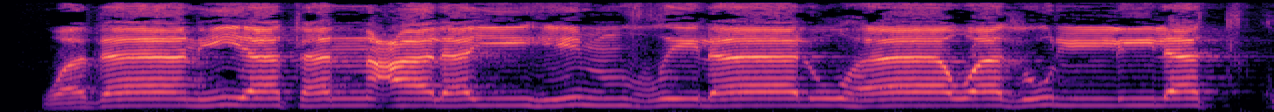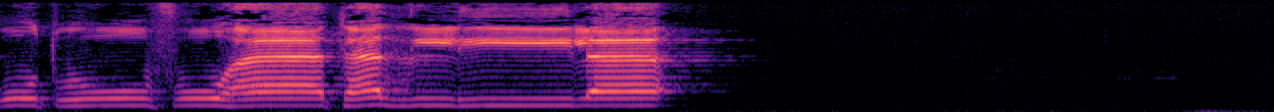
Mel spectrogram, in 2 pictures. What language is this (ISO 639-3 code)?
ara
